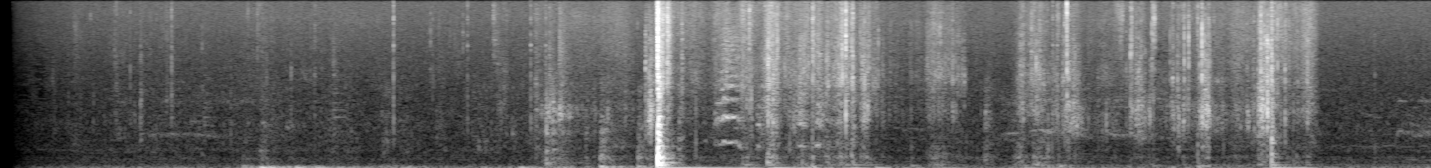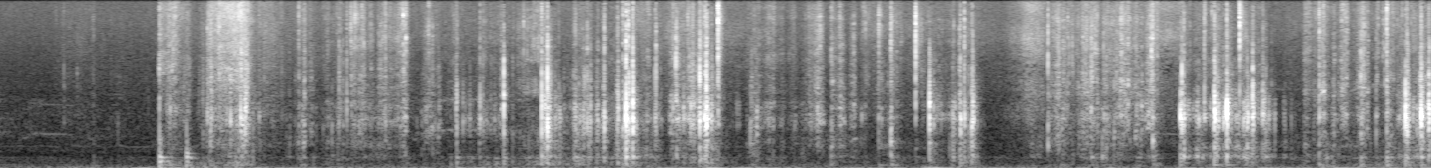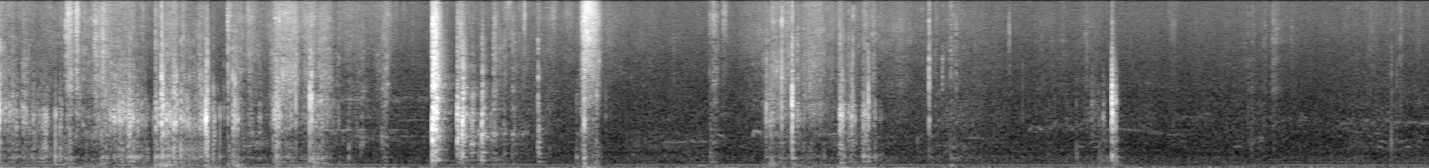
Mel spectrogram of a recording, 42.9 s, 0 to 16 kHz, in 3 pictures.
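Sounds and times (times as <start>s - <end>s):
cookies crunching in a grinder: 16.4s - 24.2s, 24.8s - 32.1s.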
